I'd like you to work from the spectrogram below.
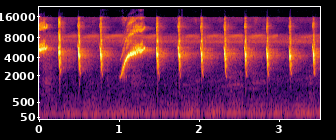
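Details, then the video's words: Long-tailed shrike from East Java in relaxed, imitation-filled song: evenly spaced sharp high ticks nearly four per second, broken once by a loud, sweeping upslurred whistle. "TERAPI CENDET BISU KURANG FIGHTER DENGAN KICAU SANTAI CENDET JATIM GACOR FULL ISIAN"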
